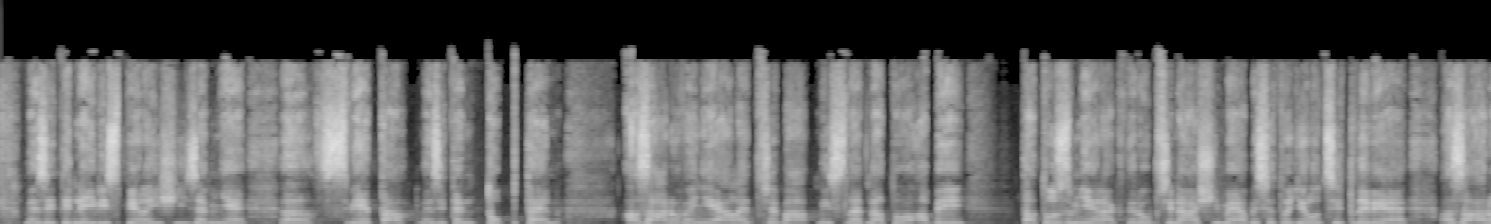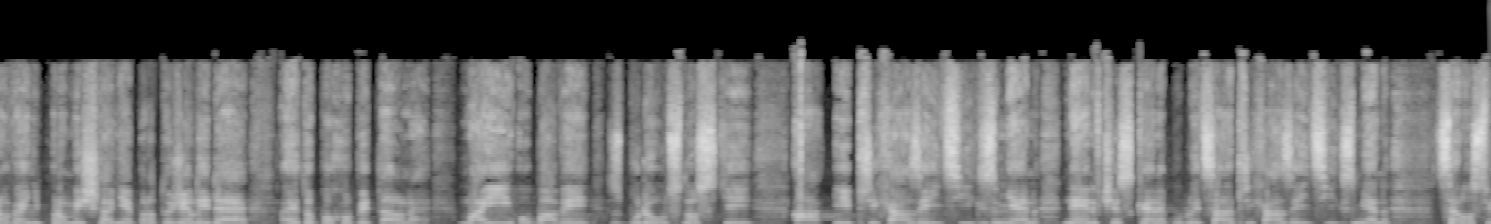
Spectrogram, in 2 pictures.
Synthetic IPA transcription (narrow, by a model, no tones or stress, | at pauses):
mɛzɪt̪ɪnɛjvɪspjɛlɛjʃiːzɛmɲɛsvjɛt̪amɛzɪt̪ɛnt̪o̞pt̪ɛnʔazaːɾo̞vɛɲjɛalɛt̪r̝̥ɛbamɪslɛt̪nat̪o̞ʔabɪ | t̪at̪o̞zmɲɛnakt̪ɛɾo̞wpr̥ɪnaːʃiːmɛabɪsɛt̪o̞ɟɛlo̞t͡sɪt̪lɪvjɛʔazaːɾo̞vɛɲpɾo̞mɪʃlɛɲɛpɾot̪o̞ʒɛlɪdɛːʔajɛt̪o̞po̞xo̞pɪt̪ɛlnɛː | majiːʔo̞bavɪzbudo̞wt͡sno̞scɪ | ʔaʔɪpr̝̥ɪxaːzɛjiːt͡siːɣzmɲɛnːɛjɛnft͡ʃɛskɛːɾɛpublɪt͡sɛalɛpr̝̥ɪxaːzɛjiːt͡siːɣzmɲɛn | t͡sɛlos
